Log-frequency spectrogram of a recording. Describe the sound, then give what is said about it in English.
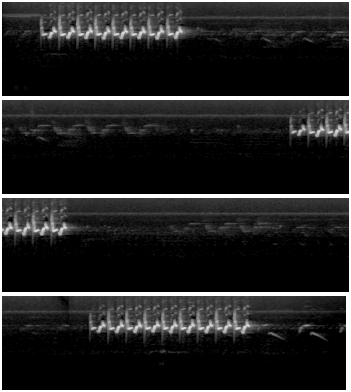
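A Carolina wren sings its loud, rolling two-noted song in three separate bursts, each lasting about two seconds, with quiet pauses between them and faint background chirps. “Now for a close comparison, here's a non-warbler species, the Carolina wren, with his own two-noted song.”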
